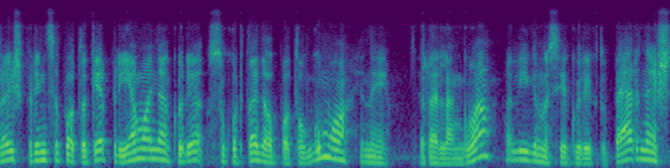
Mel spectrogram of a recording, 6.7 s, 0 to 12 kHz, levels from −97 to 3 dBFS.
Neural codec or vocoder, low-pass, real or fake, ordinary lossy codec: none; 7.2 kHz; real; Opus, 16 kbps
